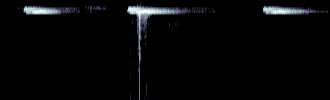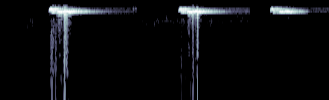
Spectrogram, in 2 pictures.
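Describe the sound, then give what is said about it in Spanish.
Six sharp, high whistled calls from a female common kingfisher, a resident bird of waterside places. The short piercing notes come at fairly even intervals, each one loud and alone against silence. “como hemos podido oír, pues hay poca variedad, ¿no? Este ave, el martín pescador, es una ave sedentaria, de aquí todo el año”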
